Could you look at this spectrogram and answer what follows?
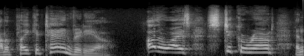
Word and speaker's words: Catan: an expansion for katan which is correctly pronounced katan but i'm on a diet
